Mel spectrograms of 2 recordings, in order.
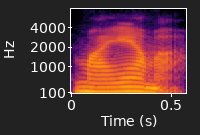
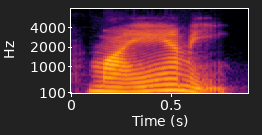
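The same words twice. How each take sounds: First: It is said the way Oklahoma says it. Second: It is said the way Florida says it. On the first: It names the town in Oklahoma. "In Oklahoma, they pronounce it Miami" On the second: It names the city in Florida. "the Florida one calls itself Miami"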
